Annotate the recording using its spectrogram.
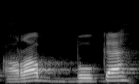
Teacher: اچھا جی، را کو با کے ساتھ ملا کر پڑھیں گے تو یہ تشدید حرکات کے ساتھ ہے تو لہٰذا یہ جلدی پڑھیں گے اس کو، اور کاف کو بھی باریک پڑھیں گے لیکن جلدی بھی ادا کریں گے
